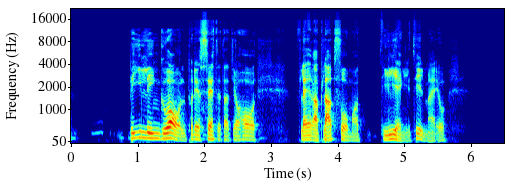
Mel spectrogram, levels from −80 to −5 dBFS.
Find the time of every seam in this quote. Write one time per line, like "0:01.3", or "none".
none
